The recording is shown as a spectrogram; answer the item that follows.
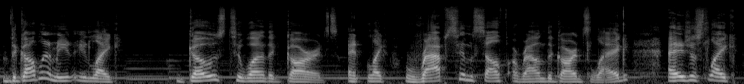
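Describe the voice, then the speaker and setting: A man's voice: a little high, expressive, normal speed, a bit bright, soft background music. A man narrating as game master in a tabletop game, rambling with many fillers.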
